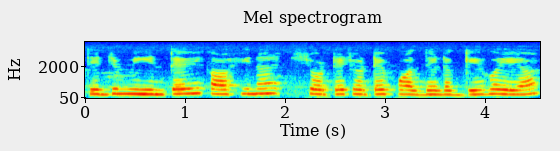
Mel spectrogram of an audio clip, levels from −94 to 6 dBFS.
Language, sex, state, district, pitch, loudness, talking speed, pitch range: Punjabi, female, Punjab, Kapurthala, 235 Hz, -13 LUFS, 130 wpm, 225-245 Hz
